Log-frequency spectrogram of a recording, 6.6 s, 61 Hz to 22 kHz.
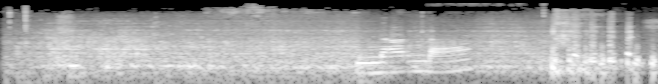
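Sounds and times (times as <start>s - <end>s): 
whining tone: 0.0s - 6.0s
train rumbling past: 0.3s - 6.3s
speech: 3.6s - 5.0s, 5.6s - 6.5s
people chuckling: 5.4s - 6.5s.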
